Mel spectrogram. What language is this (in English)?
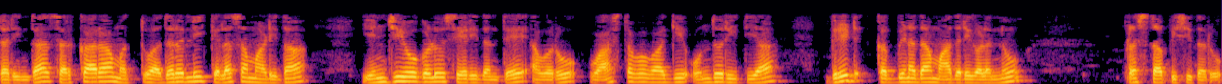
Kannada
